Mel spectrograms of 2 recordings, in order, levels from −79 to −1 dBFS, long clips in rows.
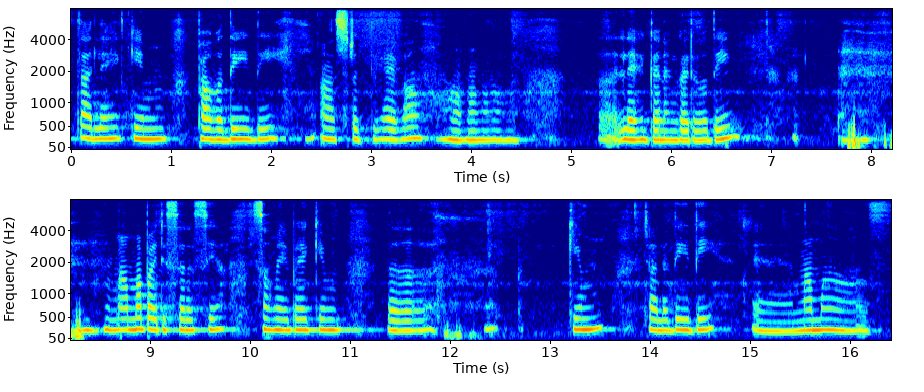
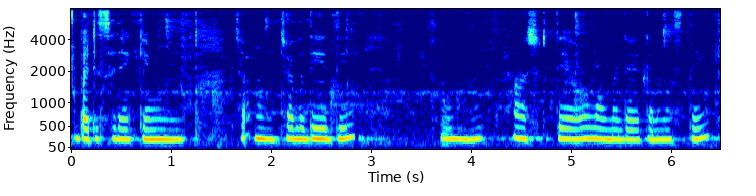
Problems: none marked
